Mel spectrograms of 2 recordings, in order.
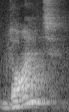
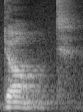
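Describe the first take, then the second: First: The vowel is short and clipped. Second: The vowel is long and glides. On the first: The speaker calls it wrong. "rather than don't" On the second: The speaker calls it right. "we say don't"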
